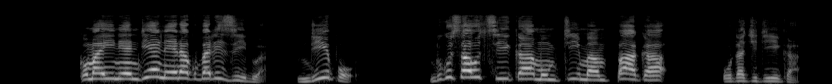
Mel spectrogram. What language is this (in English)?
Nyanja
